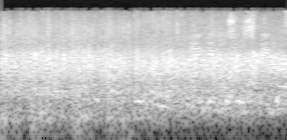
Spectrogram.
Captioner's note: some Applause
